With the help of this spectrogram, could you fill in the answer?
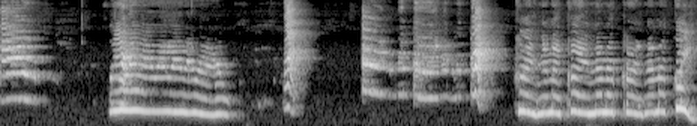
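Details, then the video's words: Pet parrot that mimics human speech, said to repeat everything people say; a run of harmonic, voice-like talking phrases with pauses and a few sharp squawks, music faintly present. "এমন কথা বলা টিয়া পাখি আগে দেখেননি। মানুষের সব কথাই বলতে পারে এই টিয়াপাখি।"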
